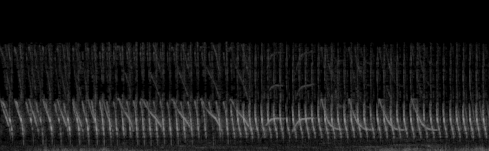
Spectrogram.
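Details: Canary training song: a continuous, dense, high-pitched warbling trill with rapid, evenly spaced notes and intertwined fast slurs throughout.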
